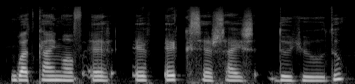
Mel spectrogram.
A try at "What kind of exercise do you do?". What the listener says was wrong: What kind of? La D de kind suena mucho. What kind of exercise?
